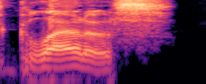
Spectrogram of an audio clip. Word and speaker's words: GLaDOS: It's GLaDOS. Like Gladys, but I pronounced it a little wrong.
